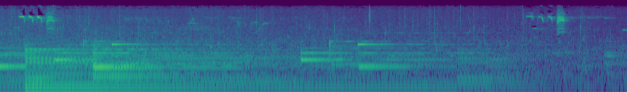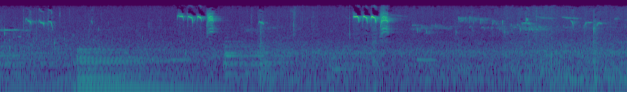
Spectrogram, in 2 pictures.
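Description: Gentle background music of held, slowly fading notes, dying away in the second half. Over it come short, quick bursts of high bird chirps: one near the start and three more later on.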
